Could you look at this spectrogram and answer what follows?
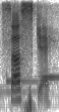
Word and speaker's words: Sasuke: Um, like Sasuke, okay? No, you don't really say the U in that one.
